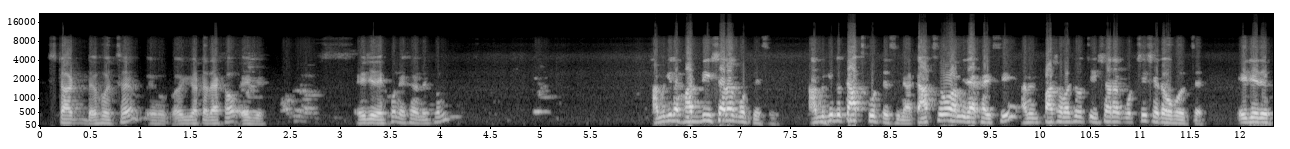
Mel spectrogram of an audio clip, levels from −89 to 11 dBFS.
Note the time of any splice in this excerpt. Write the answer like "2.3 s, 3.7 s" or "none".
none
